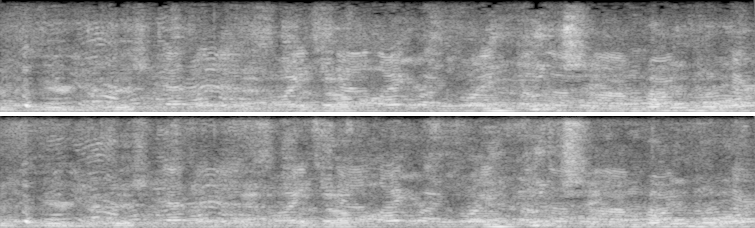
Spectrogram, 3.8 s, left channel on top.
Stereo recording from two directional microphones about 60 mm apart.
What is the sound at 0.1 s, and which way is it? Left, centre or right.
Chatter, left.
